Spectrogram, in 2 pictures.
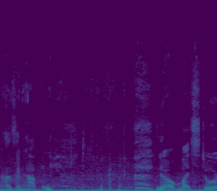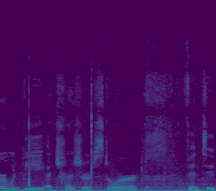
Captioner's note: chuckles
